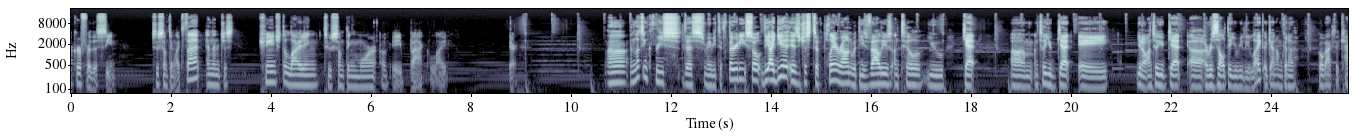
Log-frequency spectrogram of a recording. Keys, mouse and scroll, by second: 1.8 click, 2.0 click, 2.6 r, 4.9 click, 5.4 click, 5.9 r, 8.4 click, 9.2 click, 9.5 click, 10.1 click, 11.0 click, 11.8-12.9 drag, 13.7 click, 14.3 click, 15.9 click, 18.1 q, 20.9 n, 24.2 click, 24.9 scroll down 1.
